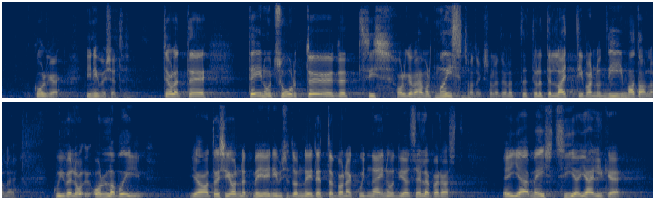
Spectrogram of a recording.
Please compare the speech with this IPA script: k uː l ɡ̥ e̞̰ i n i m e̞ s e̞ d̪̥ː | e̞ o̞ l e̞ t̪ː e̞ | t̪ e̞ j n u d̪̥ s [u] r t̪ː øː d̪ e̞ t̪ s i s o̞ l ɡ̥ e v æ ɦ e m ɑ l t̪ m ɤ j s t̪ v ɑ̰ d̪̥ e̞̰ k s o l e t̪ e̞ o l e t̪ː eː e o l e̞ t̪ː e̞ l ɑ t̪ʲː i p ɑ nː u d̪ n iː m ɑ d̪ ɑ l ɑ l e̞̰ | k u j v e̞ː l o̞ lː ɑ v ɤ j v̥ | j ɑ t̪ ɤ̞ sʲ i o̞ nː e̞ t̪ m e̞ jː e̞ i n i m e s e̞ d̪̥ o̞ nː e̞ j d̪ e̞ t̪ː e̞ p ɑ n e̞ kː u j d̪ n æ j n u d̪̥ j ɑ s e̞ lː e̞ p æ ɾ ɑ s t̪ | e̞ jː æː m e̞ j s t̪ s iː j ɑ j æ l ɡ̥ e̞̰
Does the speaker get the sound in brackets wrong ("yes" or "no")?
yes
